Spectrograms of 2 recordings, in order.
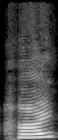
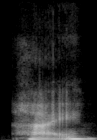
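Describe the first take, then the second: First: The greeting sounds cheerful and upbeat. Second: The greeting sounds sullen and grumpy. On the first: The person is happy. "in a good mood" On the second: The person is unhappy. "in a bad mood"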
